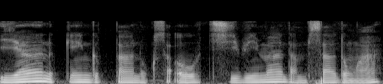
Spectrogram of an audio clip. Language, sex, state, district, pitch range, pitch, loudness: Garo, male, Meghalaya, West Garo Hills, 95-110 Hz, 100 Hz, -16 LUFS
